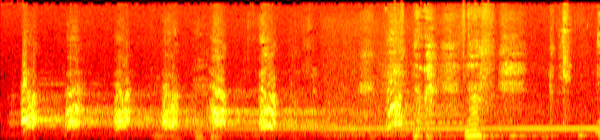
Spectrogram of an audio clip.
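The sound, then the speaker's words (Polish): A live dog thrown into a well barks from inside it in a steady series of about six evenly spaced barks, then gives a few more irregular barks and whimpers, with a faint low hum running underneath. “Musi naprawdę pomieszać się rozum, naprawdę trzeba nienawidzieć wszystkich i wszystkiego, aby zrobić coś podobnego i wrzucić żywego psa do studni.”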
